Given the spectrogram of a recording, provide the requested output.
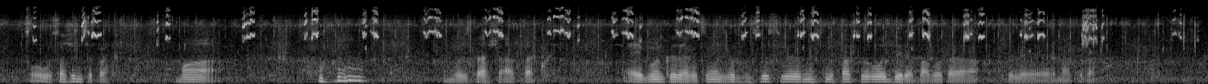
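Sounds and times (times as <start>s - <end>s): small bird chirping: 0.0s - 12.0s.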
